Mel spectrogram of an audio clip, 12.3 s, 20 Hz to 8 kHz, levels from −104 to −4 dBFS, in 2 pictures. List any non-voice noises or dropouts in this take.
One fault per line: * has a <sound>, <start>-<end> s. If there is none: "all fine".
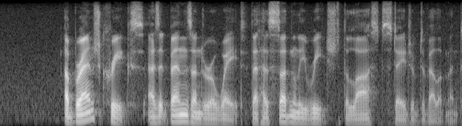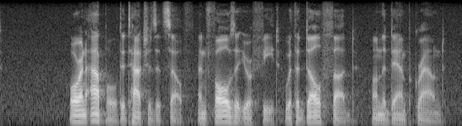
all fine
